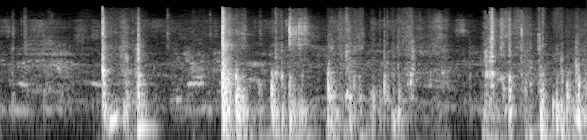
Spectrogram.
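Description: Packing tape on a cardboard box being slit with a blade and the box being handled and opened: a run of irregular sharp scrapes, taps and knocks on cardboard.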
